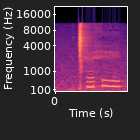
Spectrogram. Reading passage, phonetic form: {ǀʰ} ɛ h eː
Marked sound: correct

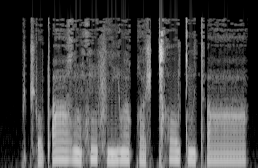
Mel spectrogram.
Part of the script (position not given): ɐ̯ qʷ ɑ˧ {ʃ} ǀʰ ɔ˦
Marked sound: correct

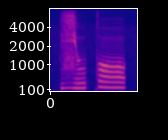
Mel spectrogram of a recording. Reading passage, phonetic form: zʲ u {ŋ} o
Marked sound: incorrect: k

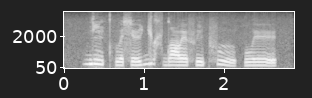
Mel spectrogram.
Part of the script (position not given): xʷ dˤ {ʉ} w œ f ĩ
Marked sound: incorrect: u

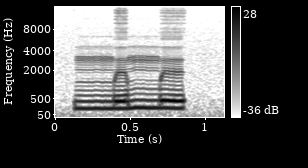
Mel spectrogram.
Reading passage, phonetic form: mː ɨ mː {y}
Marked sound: incorrect: ɨ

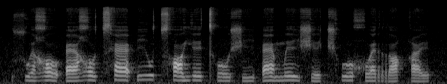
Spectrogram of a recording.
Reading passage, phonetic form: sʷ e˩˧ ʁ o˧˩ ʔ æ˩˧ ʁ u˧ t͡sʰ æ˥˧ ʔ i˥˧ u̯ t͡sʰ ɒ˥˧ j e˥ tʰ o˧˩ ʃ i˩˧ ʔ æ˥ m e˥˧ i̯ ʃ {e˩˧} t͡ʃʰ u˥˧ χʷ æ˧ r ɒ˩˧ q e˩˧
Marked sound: correct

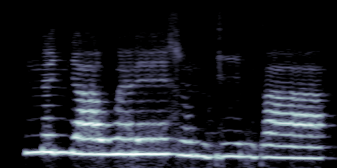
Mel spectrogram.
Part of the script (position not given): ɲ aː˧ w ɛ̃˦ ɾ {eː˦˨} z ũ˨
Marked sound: incorrect: eː˦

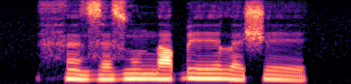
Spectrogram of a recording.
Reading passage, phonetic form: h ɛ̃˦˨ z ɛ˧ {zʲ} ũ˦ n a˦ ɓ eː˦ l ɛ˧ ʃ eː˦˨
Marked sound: incorrect: z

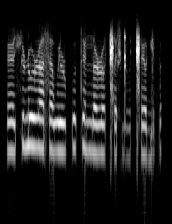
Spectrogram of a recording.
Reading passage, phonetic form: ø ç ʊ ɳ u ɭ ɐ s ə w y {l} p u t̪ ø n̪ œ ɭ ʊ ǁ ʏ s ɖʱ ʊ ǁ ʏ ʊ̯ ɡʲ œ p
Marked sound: incorrect: ɭ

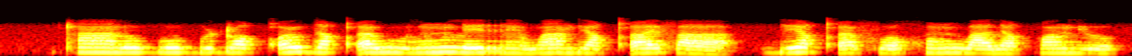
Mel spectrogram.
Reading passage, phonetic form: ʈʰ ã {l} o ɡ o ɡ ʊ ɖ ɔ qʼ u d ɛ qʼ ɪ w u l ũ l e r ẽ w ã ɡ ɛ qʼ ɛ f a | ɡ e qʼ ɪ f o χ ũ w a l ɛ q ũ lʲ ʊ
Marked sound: correct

